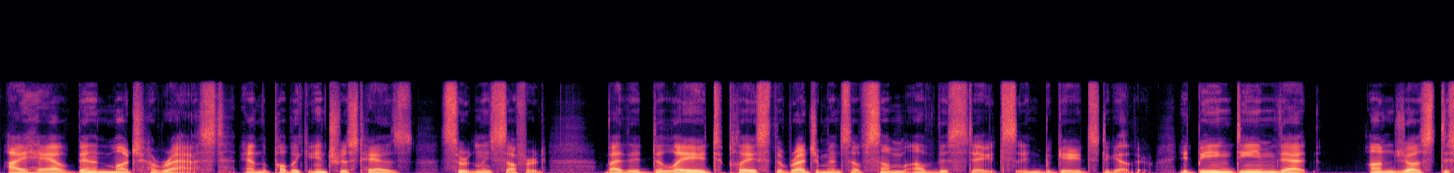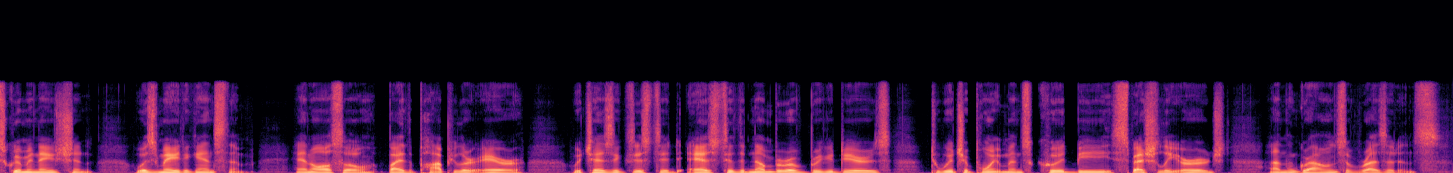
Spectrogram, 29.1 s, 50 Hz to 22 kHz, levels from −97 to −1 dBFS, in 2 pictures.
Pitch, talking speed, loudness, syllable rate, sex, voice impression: 105 Hz, 130 wpm, -19 LUFS, 4.3 syllables/s, male, very masculine, very adult-like, slightly thick, sincere, wild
